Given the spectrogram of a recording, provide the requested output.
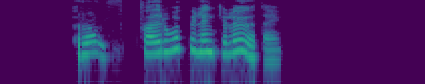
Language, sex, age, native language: Icelandic, female, 40-49, Icelandic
